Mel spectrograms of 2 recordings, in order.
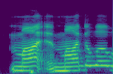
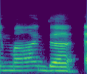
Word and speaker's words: Mandala: Mandala, like gondola. M-A-N-D-A, Mandala. Mandala.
